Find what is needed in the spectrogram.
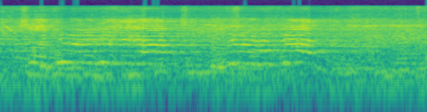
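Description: Children's voices talking and calling over one another, raised and overlapping, fading out near the end.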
